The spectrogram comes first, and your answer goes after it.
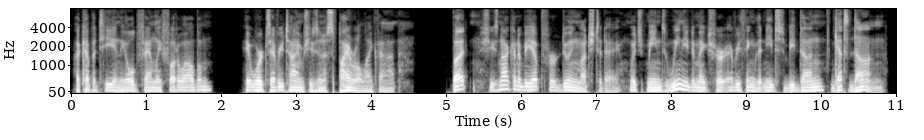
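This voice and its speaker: A man playing a weary, reassuring pony father in an amateur audio drama, calm and confiding. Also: fairly low pitch, fairly quick, no room sound, studio quality, natural voice.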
